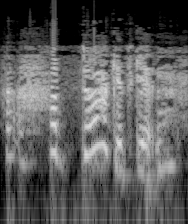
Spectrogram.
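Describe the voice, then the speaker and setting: An actress playing a perky, excitable, easily frightened young woman in 1930s radio drama style, gushing and slangy. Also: extremely high pitch, normal speed, highs cut off. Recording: noisy old 1930s radio recording.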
